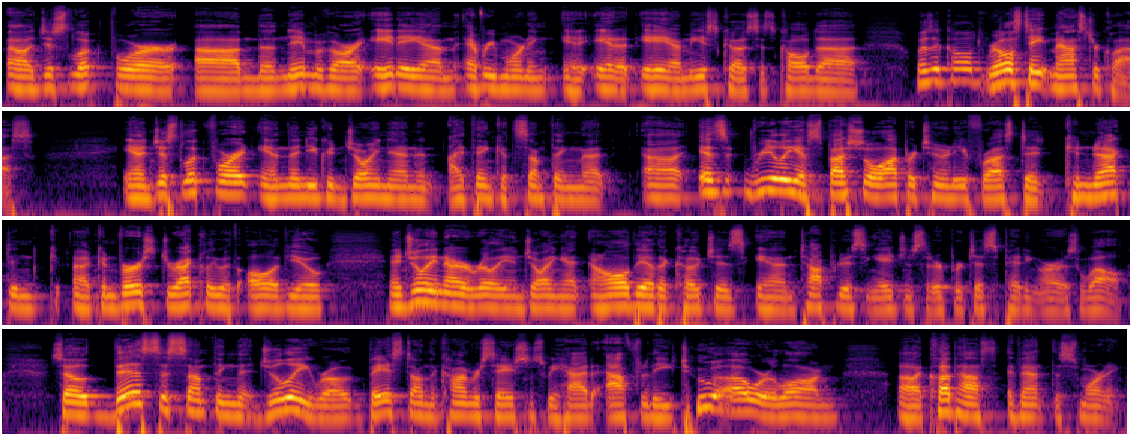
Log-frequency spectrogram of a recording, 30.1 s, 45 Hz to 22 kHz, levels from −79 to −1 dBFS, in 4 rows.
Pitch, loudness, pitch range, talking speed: 135 Hz, -20 LUFS, 125-145 Hz, 215 wpm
